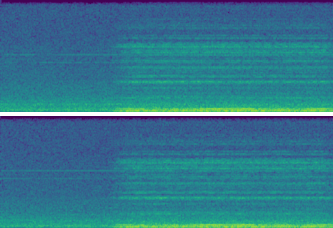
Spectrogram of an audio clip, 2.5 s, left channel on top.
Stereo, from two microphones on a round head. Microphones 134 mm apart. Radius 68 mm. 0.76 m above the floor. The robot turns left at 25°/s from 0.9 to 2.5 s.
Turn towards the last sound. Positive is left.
No sound to turn to.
